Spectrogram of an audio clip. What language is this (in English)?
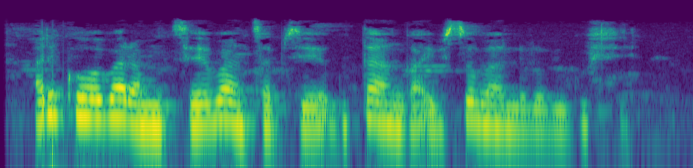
Kinyarwanda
